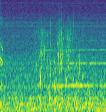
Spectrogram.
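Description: Anime episode soundtrack playing faintly in the background: a quiet wash of water-like noise with a few soft clicks around the middle.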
